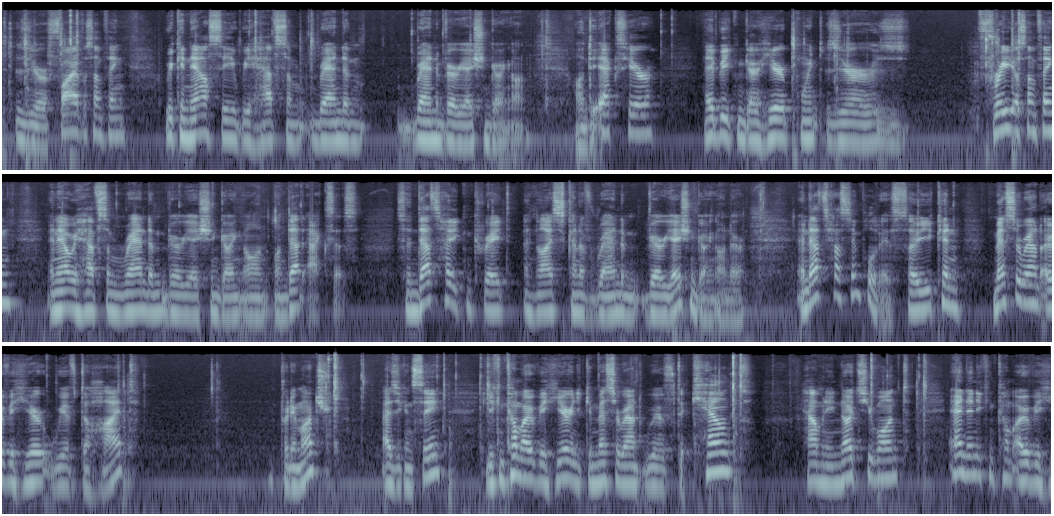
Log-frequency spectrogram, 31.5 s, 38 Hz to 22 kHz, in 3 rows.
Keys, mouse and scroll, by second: 0.7 click, 0.8 Return, 1.8-10.1 middle drag, 3.0-4.1 scroll up 3, 10.1 click, 10.7 Return, 10.9 scroll down 2, 11.1-11.7 middle drag, 11.7-12.3 scroll up 1, 12.3 middle click, 15.0-16.0 middle drag, 15.7-16.0 scroll down 2, 21.0-22.3 middle drag, 22.3-24.3 drag, 24.5 scroll down 1, 24.6-28.3 middle drag, 25.5 shift+scroll up 1, 28.3 click, 28.3 Return, 29.1-29.8 scroll up 1, 29.8-31.3 shift+middle drag.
